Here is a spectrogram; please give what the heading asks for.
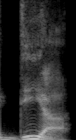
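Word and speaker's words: δι': mentioned is an alpha this word is actually DIA Dia but with the with the apostrophe we read it as D now who can tell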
